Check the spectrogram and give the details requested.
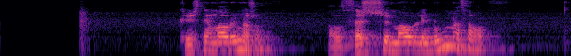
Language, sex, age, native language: Icelandic, male, 40-49, Icelandic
